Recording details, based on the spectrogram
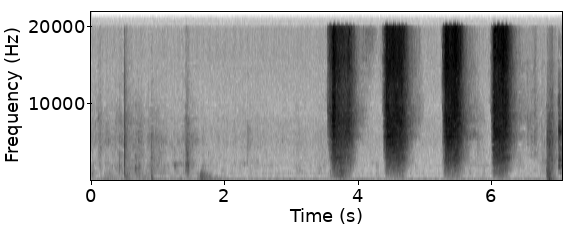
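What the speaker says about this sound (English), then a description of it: "Let me just spray this a little bit more." A spray paint can hisses through a stencil onto a jean jacket in four loud, even bursts, each lasting about half a second, after a stretch of faint handling noises and a low steady hum.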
